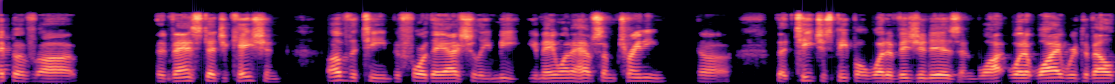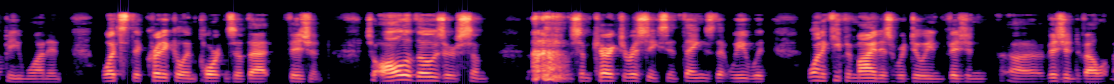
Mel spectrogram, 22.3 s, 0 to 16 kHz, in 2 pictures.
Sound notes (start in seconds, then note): 16.4 cough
